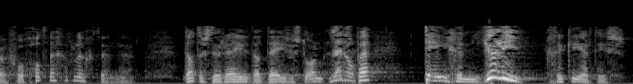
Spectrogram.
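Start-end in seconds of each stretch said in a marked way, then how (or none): 4.2-6.3 "jullie" punched and drawn out slowly; stress on jullie. Shown as a demonstration. Preacher stressing Jonah's words, "jullie" punched. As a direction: lean hard on "jullie". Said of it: "Hij zegt niet tegen ons, nee, tegen jullie".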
